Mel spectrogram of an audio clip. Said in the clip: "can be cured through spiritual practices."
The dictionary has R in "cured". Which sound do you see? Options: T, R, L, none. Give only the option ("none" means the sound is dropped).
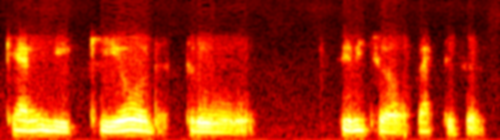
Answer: L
